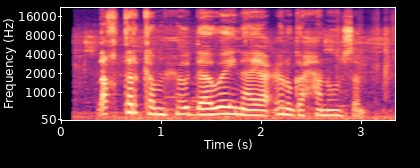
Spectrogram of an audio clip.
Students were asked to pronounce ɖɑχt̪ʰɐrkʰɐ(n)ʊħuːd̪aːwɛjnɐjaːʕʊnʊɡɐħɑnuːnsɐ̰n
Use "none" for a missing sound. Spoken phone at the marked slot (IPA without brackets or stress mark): m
